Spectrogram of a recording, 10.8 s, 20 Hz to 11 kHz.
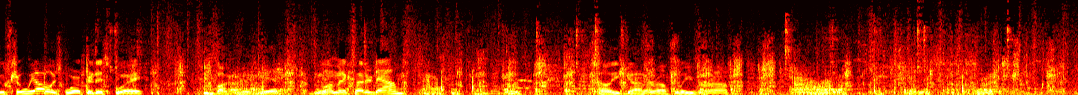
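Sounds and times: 
speech: 0.0 - 8.6
pit bull dog on a rope growling and snarling: 0.0 - 10.7.

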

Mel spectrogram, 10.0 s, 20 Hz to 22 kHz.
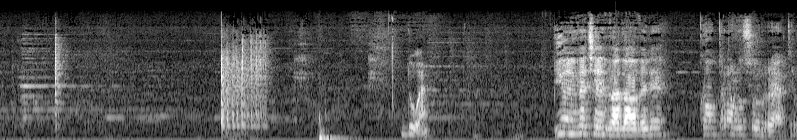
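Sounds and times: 
die rolled on a table during a tabletop role-playing game: 2.8 - 3.4
speech: 5.0 - 5.5, 7.0 - 9.9.

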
